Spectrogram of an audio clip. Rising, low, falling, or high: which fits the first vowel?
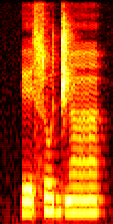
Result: low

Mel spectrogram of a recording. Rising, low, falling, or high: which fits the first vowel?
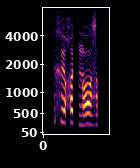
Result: falling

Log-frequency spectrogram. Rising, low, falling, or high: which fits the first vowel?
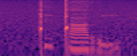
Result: high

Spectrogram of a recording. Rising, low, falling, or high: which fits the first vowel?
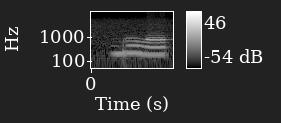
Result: high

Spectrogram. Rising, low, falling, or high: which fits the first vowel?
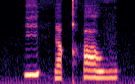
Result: high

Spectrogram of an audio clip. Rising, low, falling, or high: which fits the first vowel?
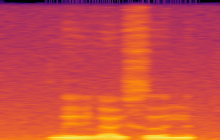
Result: falling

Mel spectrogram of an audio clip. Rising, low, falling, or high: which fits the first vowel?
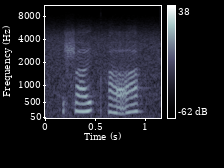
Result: rising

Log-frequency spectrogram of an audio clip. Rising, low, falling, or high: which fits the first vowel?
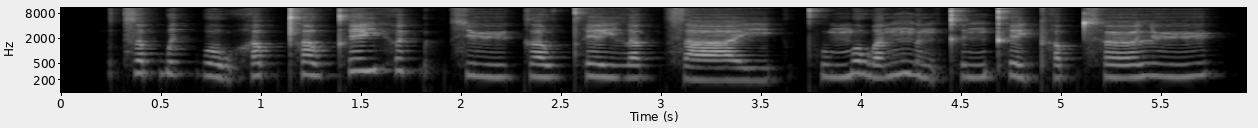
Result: high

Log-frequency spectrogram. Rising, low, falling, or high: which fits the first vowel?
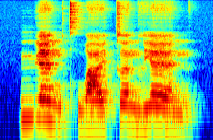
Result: falling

